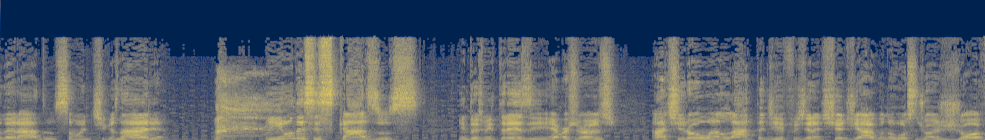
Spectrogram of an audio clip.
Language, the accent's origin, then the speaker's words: Portuguese; Ceará, Brazil; also born or lived in São Luís; que eu morei em São Luís, e muitos pensam que eu sou maranhense. Eu não sou maranhense, sou cearense. Morei no Maranhão por 3 anos. E no bairro onde eu morava, né, que era Coama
